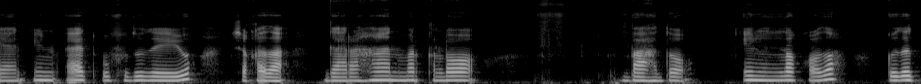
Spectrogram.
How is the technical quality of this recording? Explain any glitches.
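No technical faults are audible anywhere in this recording.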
